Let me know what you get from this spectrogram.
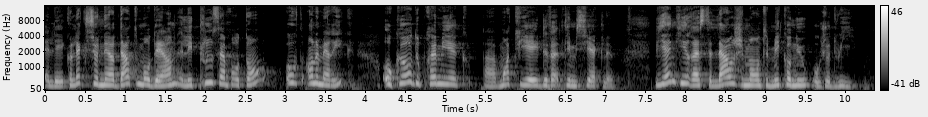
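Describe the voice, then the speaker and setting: Her high voice moves at a fairly slow pace, the woman's intonation lively. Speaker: museum curator. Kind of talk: conference lecture. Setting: auditorium with audience. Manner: halting, with hesitations.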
